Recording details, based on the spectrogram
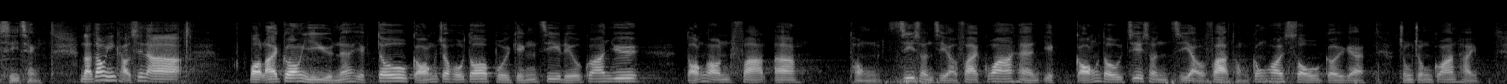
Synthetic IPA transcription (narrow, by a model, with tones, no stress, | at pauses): siː˨˩t͡sʰɪ˨˩ŋnaː˨˩t̪ɔː˥ŋji˨˥nkʰɐ˨˩wsiː˥naː˧ | mɔː˨k̚lʔaː˨˧˥kɔː˥ŋjiː˨˧ɥyː˨˩nlɛː˥jɪ˨k̚t̪o˥wkɔː˨˥ŋt͡sɔː˨˥ho˨˥wt̪ɔː˥puː˧jkɪ˨˥ŋt͡siː˥liː˨˥wkʷwaː˥njyː˥ | t̪ɔː˨˥ŋːɔː˧nfaː˧t̚aː˧ | t̪ʰʊ˨˩ŋt͡siː˥sɵ˧nt͡siː˨jɐ˨˩wfaː˧kʷwaː˥nɦɐ˨jjɪ˨kːɔː˨˥ŋt̪o˧wt͡siː˥sɵ˧nt͡siː˨jɐ˨˩wfaː˧t̪ʰːʊ˨˩ŋkʊ˥ŋɦɔː˥jso˧wkɵ˧ɥkɛː˧t͡sʊ˨˥ŋt͡sʊ˨˧˥ŋkʷwaː˥nɦɐ˨j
